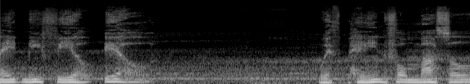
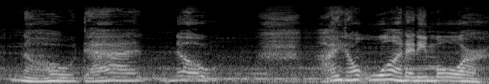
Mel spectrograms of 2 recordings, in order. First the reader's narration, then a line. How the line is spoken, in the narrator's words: I pleaded with him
